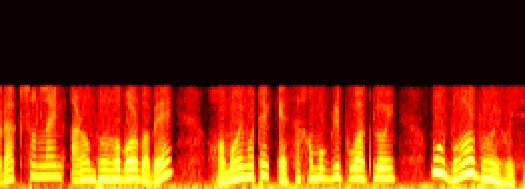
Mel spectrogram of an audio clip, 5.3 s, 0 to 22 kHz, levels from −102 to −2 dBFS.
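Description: Bluetooth CVSD headset codec, present throughout: the speech has been squeezed through the narrowband headset codec, which sends one up-or-down bit per sample with an adapting step size. Nothing above about 3.8 kHz remains, s sounds come out scratchy, and a granular hiss runs beneath the speech.

De-emphasis applied wrongly, from 0.80 s to the end: a treble cut meant to reverse pre-emphasis was applied to audio that had none, or was applied twice, so the response slopes smoothly downward, leaving 10 kHz about 11 dB below 1 kHz. The speech becomes dull and muffled.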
